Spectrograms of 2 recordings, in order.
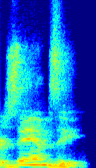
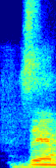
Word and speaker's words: Zammsy: behind The Chronicles of zamy and am I pronouncing it right say it for a minut it's it's called The Chronicles of Dr zamy zamy Z um I got the idea back in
